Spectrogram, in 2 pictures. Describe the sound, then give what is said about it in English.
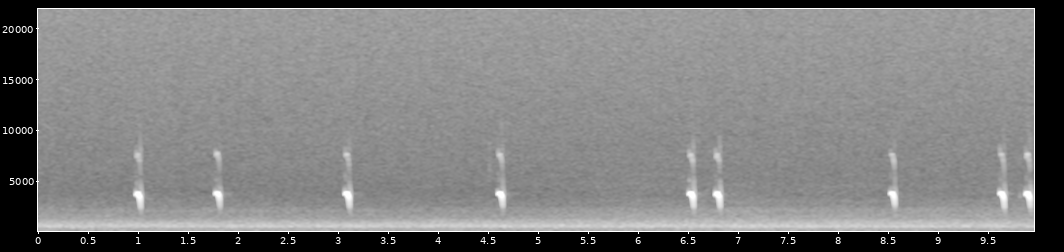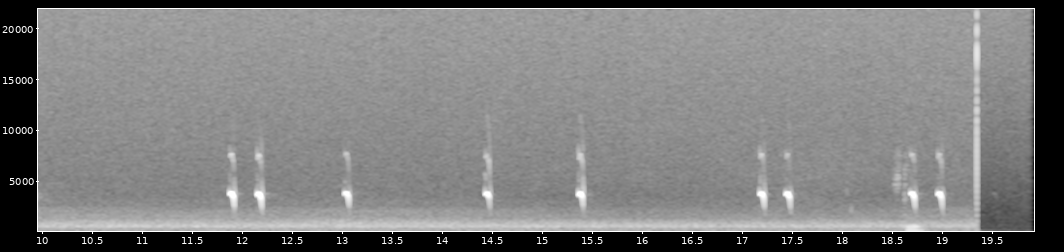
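A wild bird calls again and again with short, sharp, high chirps, often in quick pairs, repeating irregularly over a steady background hiss and low rumble. “Okay, here's another wild bird.”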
